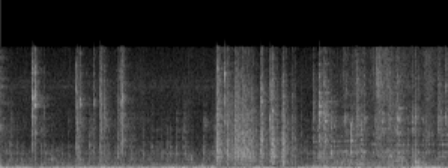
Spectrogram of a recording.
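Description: A metal spoon and tongs clinking and scraping against a stainless steel saucepan and tray while opened clams are fished out, the shells clicking together, over a steady low rumble.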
